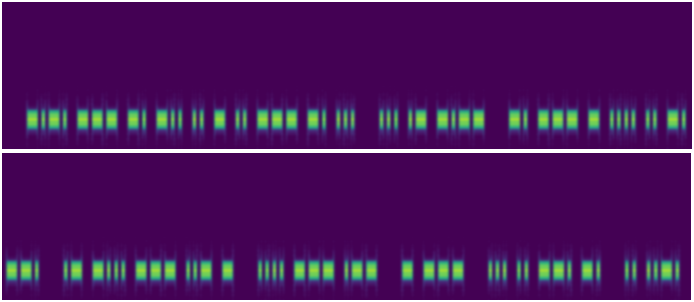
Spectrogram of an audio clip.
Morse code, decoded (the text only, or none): CONDITIONS SAY NOTHING ABOUT HOW TO SIGN IF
